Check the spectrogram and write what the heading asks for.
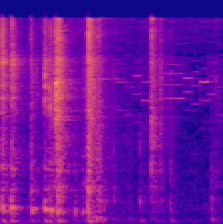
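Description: Instant Pot lid being handled and turned on the pot: a quick run of knocks, clicks and scrapes over about a second and a half.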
